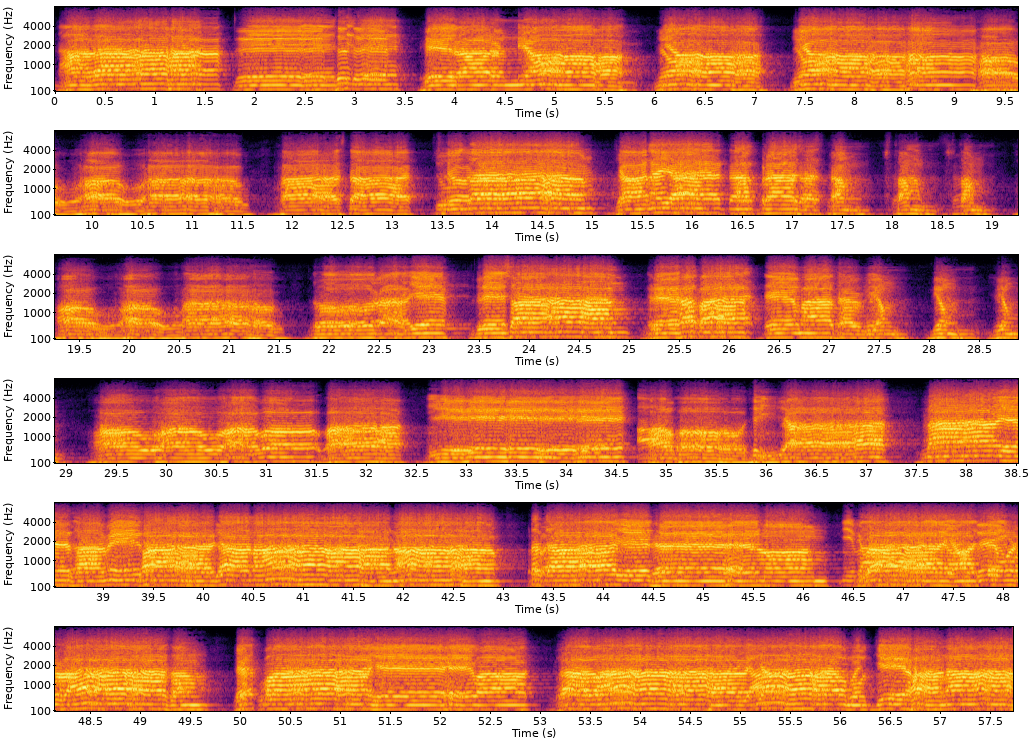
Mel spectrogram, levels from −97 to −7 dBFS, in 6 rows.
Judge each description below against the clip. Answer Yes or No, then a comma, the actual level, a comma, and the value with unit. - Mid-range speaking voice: Yes, medium, 150 Hz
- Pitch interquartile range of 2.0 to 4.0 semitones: Yes, average, 3.5 semitones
